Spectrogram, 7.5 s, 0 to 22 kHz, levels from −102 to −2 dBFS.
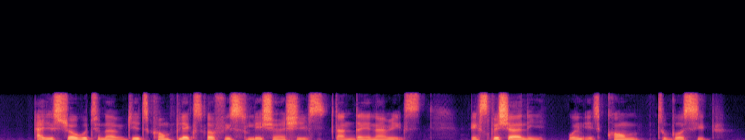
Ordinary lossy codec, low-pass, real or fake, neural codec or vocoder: none; 7.2 kHz; fake; codec, 16 kHz, 1 kbps, FunCodec, trained on Chinese and English, 50 frames a second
